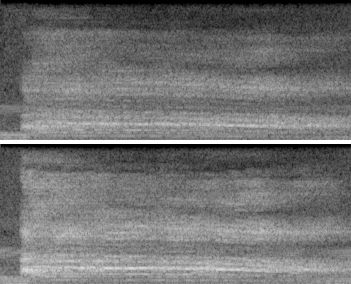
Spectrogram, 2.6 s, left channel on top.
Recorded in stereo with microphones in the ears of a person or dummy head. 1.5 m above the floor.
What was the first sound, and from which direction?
A scream, 65° right (ahead or behind).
